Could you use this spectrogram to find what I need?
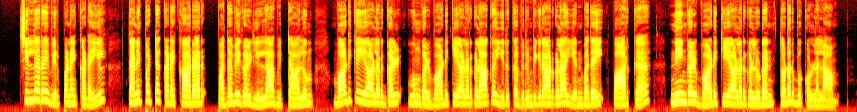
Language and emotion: Tamil, neutral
